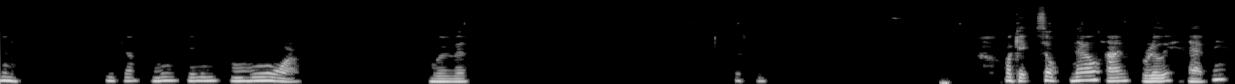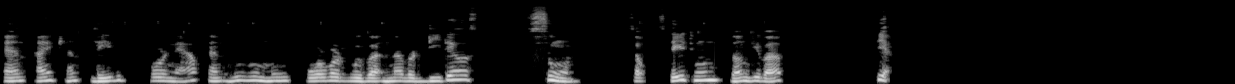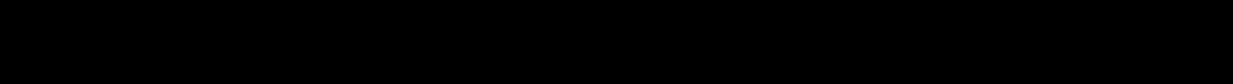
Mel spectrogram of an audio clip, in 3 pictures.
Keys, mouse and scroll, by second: 0.3-3.3 ctrl+z, 3.3-3.6 scroll down 2, 3.6 alt+middle click, 4.7 alt+middle click, 4.7 alt+right click, 5.4 middle click, 7.0 middle click, 7.1 alt+click, 7.6 right click, 8.0 scroll down 1, 8.6 alt+middle click, 8.8 alt+right click, 9.0 alt+click, 9.7-10.3 alt+scroll down 1, 10.3 alt+click, 10.6 alt+middle click, 10.9 alt+click, 12.1 alt+right click, 12.4 alt+click, 13.4 alt+middle click, 13.7 alt+click, 14.4 alt+right click, 14.7 alt+click, 14.9 alt+right click, 15.3 alt+middle click, 15.9 alt+click, 16.3 alt+right click, 16.7 alt+middle click, 17.1 alt+click, 17.9 alt+middle click, 18.1 alt+scroll down 1, 18.5 alt+click, 18.8 alt+right click, 19.8 alt+click.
